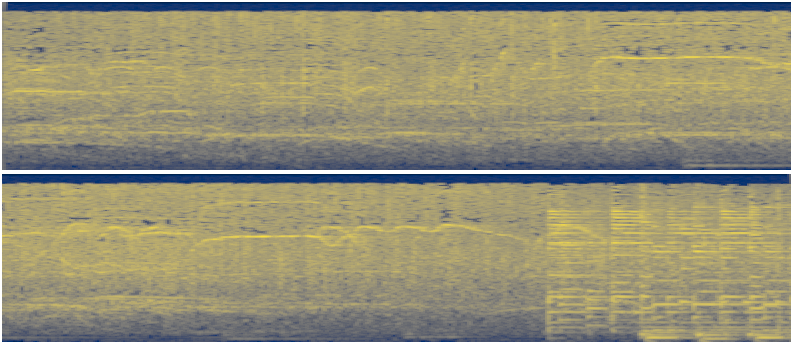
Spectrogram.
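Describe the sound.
Audience applause welcoming a Grammy-winning band on stage: about ten seconds of steady clapping and crowd noise, then the band starts to play.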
